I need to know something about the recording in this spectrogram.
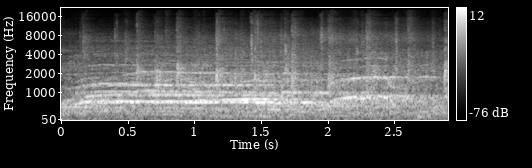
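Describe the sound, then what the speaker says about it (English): Roller derby fans in the stands cheer for the Rockcity Rollers from Eindhoven, producing a sustained wash of crowd noise with scattered clapping and raised voices throughout. "Who is cheering for Rockcity?"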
